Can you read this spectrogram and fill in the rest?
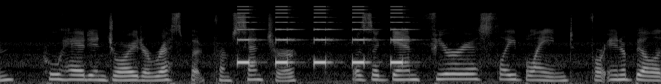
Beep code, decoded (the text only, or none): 5 short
